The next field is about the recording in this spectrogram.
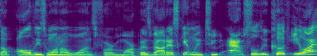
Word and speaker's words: Marquez: All right, well, the name is Marquez, by the way.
